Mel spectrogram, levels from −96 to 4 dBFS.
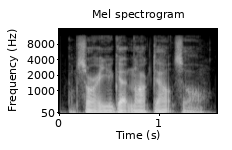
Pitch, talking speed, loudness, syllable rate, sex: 80 Hz, 265 wpm, -18 LUFS, 6.9 syllables/s, male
